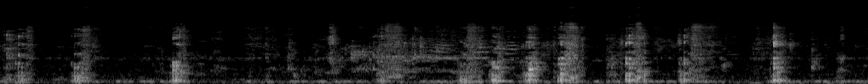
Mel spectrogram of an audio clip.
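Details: Pigs kept in a cage and fed for income give rough, noisy grunts. The grunts come in bursts about every second, irregularly spaced, over a constant low-pitched hum.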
